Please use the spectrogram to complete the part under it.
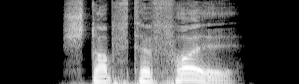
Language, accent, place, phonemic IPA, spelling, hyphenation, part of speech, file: German, Germany, Berlin, /ˌʃtɔpftə ˈfɔl/, stopfte voll, stopfte voll, verb, De-stopfte voll.ogg
- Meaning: inflection of vollstopfen: 1. first/third-person singular preterite 2. first/third-person singular subjunctive II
